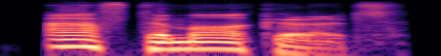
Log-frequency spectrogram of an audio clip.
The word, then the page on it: aftermarket: British English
